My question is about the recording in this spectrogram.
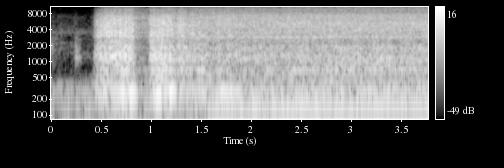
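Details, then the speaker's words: Another Lionel 350 transfer table motor, compared against the just-repaired one for quietness: after a click it spins up to a steady, even low hum with a light whir; quiet and smooth, normal motor run. "let's try it and see which one's quieter because this one runs pretty quiet and smooth as well"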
